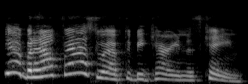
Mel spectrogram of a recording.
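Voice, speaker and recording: Female performer as male radio comedy sidekick: cowardly, stammering blusterer, high and very animated. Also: fairly quick, heavily acted. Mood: nervous bluster. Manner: blustering, stammering, stalling delivery. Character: cowardly, stalling male comic sidekick Costello. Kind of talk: old-time radio comedy sketch.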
